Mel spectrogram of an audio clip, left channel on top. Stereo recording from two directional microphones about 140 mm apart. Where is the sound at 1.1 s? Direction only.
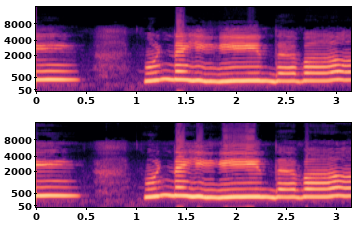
5° right (ahead or behind).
